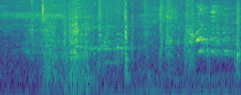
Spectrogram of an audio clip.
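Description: Plastic pet carrier scraping and knocking against the wire crate and the back seat of a pickup as it is slid out, a rustling scrape that swells about half a second in.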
